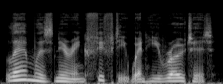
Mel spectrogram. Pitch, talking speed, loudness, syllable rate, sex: 150 Hz, 215 wpm, -20 LUFS, 5.2 syllables/s, male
